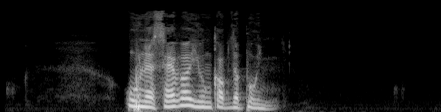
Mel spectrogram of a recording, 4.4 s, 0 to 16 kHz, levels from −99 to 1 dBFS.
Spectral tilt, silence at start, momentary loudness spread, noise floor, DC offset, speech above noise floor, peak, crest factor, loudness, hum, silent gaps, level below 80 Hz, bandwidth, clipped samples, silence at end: -9 dB/octave; 1.25 s; 15 LU; -87 dBFS; under 0.1%; 70 dB; 0 dBFS; 22 dB; -18 LUFS; none; none; -48 dBFS; 9.6 kHz; under 0.1%; 1.7 s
